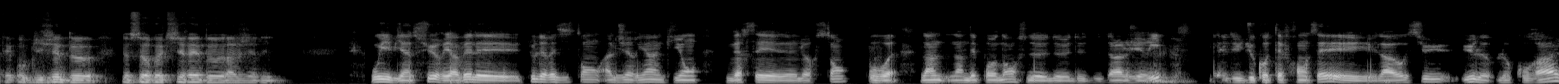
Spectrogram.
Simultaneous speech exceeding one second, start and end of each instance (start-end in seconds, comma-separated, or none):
none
